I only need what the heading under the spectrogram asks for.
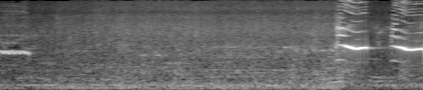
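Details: Pied fantail in vigorous song, a recording meant to prompt other pied fantails to sing: a thin steady whistle at the start, a quiet pause, then two loud downslurred squeaky notes near the end.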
